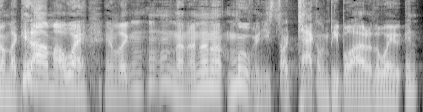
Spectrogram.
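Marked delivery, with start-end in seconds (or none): 0.2-0.9 higher, louder get-out-of-my-way; mock urgent brush-off. Server hurrying with steak sauce, pushing past coworkers, higher and louder. Rushing through the dining room. 1.3-2.5 high playful no-no-no, laughing a little; mock dismissive refusal. Server dodging coworkers on the floor, high laughing brush-off. Rushing through the dining room.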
